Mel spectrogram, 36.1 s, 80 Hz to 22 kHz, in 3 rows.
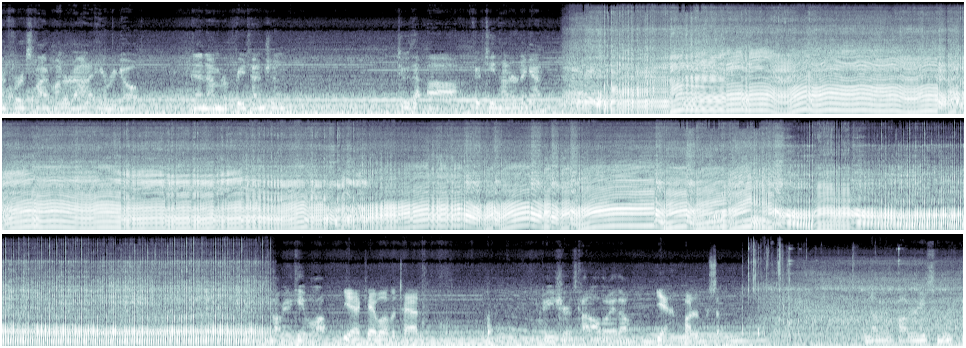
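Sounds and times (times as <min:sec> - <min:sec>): chainsaw cutting wood: 0:07.0 - 0:27.6, 0:33.3 - 0:36.0.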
